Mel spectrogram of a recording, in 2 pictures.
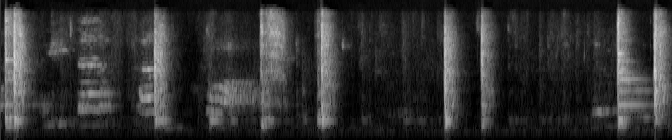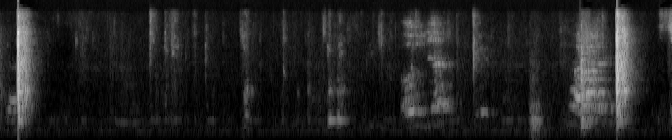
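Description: A metal utensil scraping and clinking against a cast iron skillet while stirring sliced peppers and onions: about a dozen irregular sharp knocks and short scrapes, some with a brief ring. A faint steady hum runs underneath.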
